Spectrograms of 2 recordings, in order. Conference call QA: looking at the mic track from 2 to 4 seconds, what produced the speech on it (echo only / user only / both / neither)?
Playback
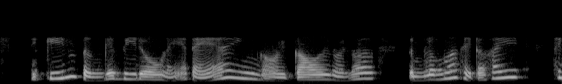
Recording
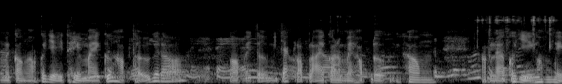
both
